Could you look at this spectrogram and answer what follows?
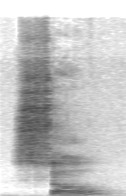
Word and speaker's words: sol: So, the L is silent.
